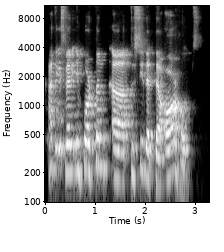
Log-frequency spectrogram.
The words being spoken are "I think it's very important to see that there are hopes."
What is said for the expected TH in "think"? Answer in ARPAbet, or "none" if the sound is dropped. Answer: T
